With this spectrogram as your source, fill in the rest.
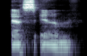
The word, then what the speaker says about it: Sikhism: You pronounce it. It's Sikhism.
